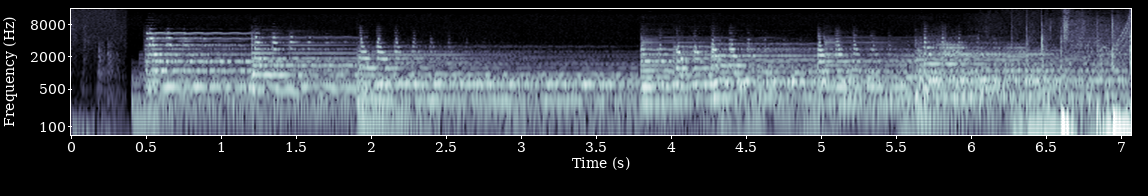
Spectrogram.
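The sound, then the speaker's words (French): A bright pop song intro plays loudly and steadily on the radio, sustained synth chords shifting every second or so over a bass line, with a swelling, busier texture at the end and no voices. “place à un peu de son sur ce goût de radio”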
